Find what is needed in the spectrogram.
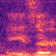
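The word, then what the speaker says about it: עזר: so word helper uh the word Acer pronounced yeah azer speaks of God's strength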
